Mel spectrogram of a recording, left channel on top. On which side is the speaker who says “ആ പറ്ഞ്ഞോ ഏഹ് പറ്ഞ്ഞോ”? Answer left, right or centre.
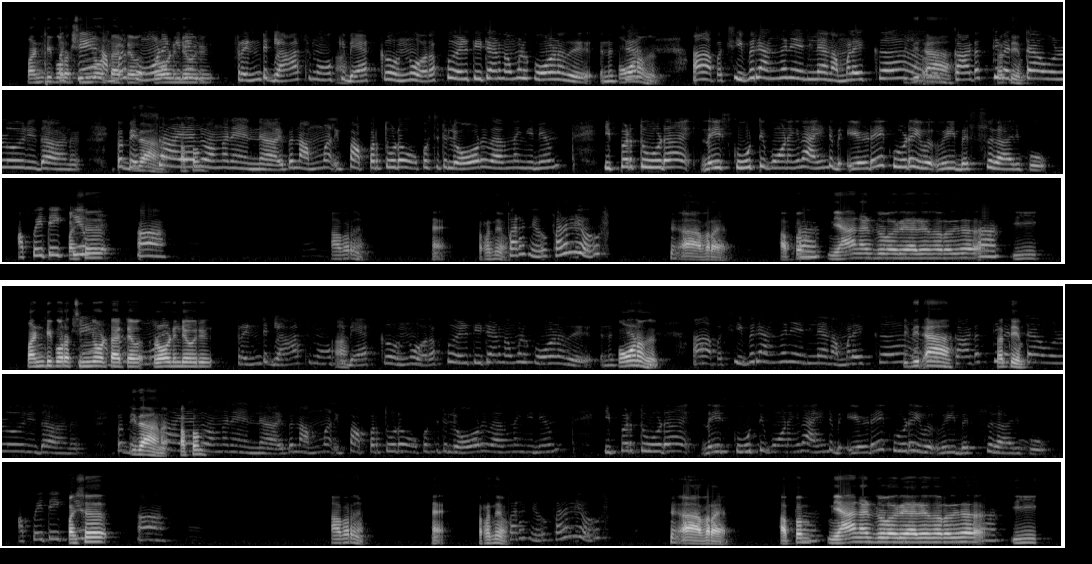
Right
